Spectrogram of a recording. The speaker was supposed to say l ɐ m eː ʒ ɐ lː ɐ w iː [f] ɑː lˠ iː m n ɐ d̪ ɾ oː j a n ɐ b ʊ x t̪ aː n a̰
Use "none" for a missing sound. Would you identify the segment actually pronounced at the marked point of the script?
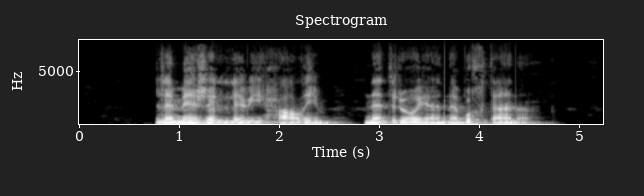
ħ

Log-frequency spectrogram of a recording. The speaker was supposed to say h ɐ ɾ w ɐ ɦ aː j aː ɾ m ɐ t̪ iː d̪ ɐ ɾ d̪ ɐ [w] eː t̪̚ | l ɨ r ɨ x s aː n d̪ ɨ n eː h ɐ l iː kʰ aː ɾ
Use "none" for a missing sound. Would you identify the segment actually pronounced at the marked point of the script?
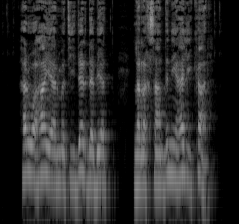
b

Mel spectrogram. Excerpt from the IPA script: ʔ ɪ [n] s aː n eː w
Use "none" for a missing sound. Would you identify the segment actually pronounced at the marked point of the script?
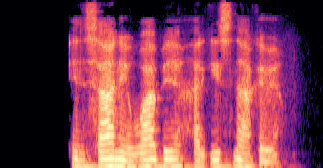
n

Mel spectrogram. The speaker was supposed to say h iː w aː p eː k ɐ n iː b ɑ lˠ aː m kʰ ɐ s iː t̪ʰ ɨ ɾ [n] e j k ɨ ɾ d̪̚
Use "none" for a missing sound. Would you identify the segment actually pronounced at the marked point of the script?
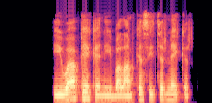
n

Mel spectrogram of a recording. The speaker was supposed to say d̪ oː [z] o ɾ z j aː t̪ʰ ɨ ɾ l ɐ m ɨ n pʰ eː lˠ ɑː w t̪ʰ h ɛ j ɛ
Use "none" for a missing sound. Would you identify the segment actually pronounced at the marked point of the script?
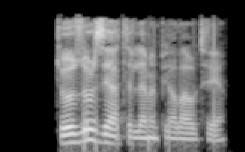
z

